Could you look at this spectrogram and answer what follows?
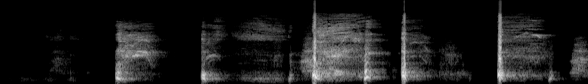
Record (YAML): three_cough_length: 5.9 s
three_cough_amplitude: 32768
three_cough_signal_mean_std_ratio: 0.31
survey_phase: beta (2021-08-13 to 2022-03-07)
age: 45-64
gender: Female
wearing_mask: 'No'
symptom_cough_any: true
symptom_runny_or_blocked_nose: true
symptom_sore_throat: true
symptom_fatigue: true
smoker_status: Ex-smoker
respiratory_condition_asthma: false
respiratory_condition_other: false
recruitment_source: Test and Trace
submission_delay: 7 days
covid_test_result: Negative
covid_test_method: RT-qPCR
